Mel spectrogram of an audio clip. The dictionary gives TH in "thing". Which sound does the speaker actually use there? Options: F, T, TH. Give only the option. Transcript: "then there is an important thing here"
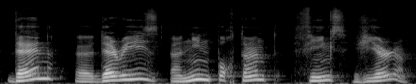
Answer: F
